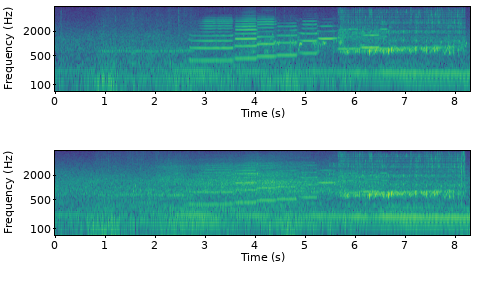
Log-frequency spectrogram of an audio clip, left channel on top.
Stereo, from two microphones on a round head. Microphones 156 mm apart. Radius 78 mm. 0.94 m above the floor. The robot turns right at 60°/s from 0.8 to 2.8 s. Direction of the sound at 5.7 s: 10° right (ahead or behind).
